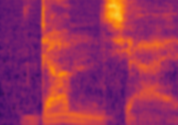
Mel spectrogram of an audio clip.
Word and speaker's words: Duncia: Duncia is how he says it's pronounced.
